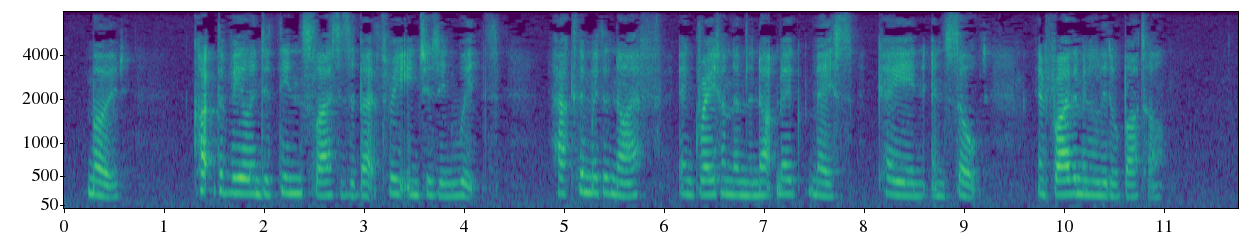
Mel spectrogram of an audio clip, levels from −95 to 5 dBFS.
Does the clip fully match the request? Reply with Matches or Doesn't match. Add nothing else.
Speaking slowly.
Doesn't match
